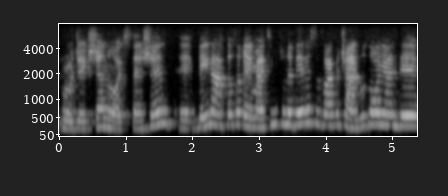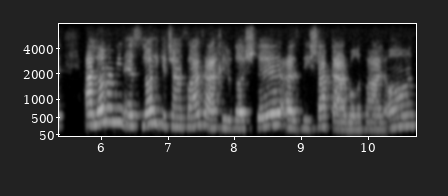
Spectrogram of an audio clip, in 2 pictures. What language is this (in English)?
Persian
